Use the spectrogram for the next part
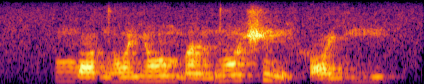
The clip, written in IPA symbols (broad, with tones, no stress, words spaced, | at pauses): mɔ˧dɔ̃˧ jɔ̃˦mã˧ dɔ̃˦ʃĩ˦˨hɔ˨˦ji˦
